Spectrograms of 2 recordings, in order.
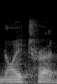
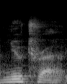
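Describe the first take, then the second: First: The first syllable sounds like 'noy'. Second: The first syllable sounds like 'noo'. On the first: The speaker calls it right. "the name Neutra" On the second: The speaker calls it wrong. "they'll mispronounce the name"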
